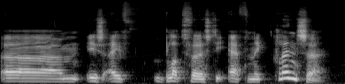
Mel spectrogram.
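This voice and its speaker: The recording is very clean, with a silent background. A man speaks very slowly with a Dutch accent. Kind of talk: scripted commentary. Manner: hesitant, with fillers.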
